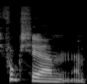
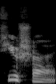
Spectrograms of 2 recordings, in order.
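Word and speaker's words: fuchsia: По-русски можно говорить фуксия, по-английски можно говорить фьюша и или фукша, и будет нормально.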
